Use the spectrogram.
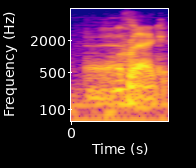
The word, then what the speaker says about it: Craig: Was I supposed to pronounce it differently? Craig. Okay. Craig.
